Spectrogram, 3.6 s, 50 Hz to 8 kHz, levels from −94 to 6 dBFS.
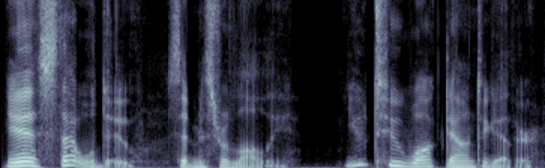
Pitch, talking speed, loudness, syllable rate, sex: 155 Hz, 200 wpm, -21 LUFS, 4.9 syllables/s, male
